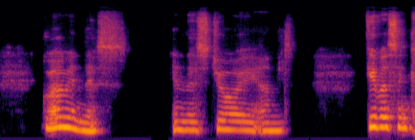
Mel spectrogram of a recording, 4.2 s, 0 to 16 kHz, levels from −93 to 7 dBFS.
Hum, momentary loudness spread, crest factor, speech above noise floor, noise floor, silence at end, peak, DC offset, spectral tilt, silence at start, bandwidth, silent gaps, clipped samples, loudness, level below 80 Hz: none; 13 LU; 16 dB; 31 dB; -53 dBFS; 0 s; -8 dBFS; under 0.1%; -5 dB/octave; 0.45 s; 12.5 kHz; 1.55-1.68 s; under 0.1%; -23 LUFS; -72 dBFS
